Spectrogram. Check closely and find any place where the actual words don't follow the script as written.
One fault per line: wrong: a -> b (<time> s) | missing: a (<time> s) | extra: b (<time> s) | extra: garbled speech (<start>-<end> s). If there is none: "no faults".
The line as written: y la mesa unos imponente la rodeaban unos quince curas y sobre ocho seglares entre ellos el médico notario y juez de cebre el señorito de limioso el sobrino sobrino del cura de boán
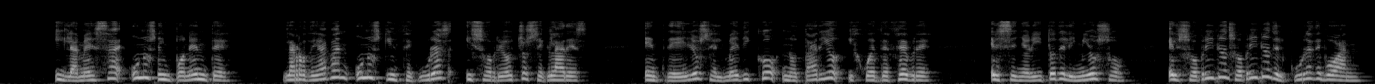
no faults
